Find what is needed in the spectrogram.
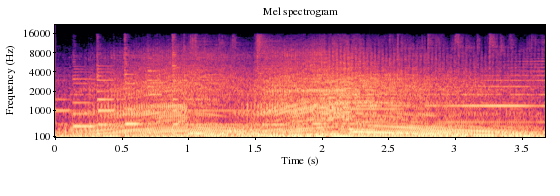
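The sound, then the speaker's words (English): A motorcycle engine revs up and down several times, its pitch rising and falling in loud bursts with a steady rumble underneath and no voices. “Don't horse around when it comes to motorcycle safety.”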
